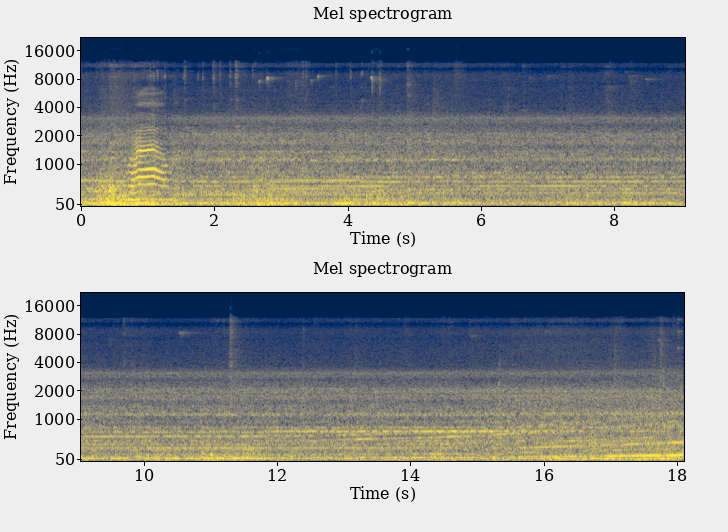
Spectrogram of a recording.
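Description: An automated airport train at Dubai International Airport carries riders between gates, giving a steady low rumble and rolling hum with rising motor whines. A muffled voice sometimes comes through over the constant ride noise.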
